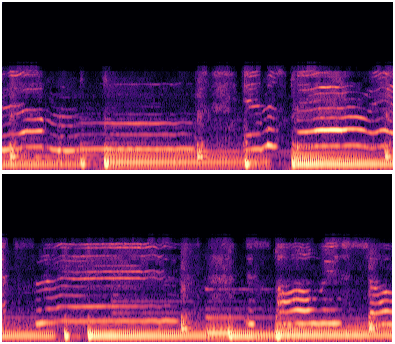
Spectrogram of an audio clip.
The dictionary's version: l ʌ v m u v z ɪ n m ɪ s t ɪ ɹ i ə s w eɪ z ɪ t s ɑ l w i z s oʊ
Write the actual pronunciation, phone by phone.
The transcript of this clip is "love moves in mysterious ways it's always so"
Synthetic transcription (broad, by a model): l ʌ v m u z ɪ n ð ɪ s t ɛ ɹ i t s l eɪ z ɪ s ɑ l w i z s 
